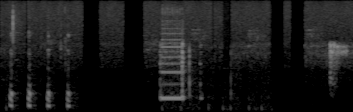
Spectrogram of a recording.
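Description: Four quick, evenly spaced keypad beeps from a phone being dialed, then a short, brighter electronic tone and a faint higher chirp near the end. No voices are heard.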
